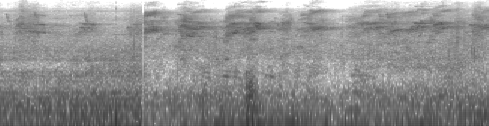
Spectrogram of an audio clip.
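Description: Many small birds chirping and twittering over a steady low rumble of outdoor background noise, with a brief low thump about three seconds in.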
